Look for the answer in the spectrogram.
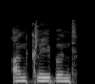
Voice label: "anklebend", German; adjectives

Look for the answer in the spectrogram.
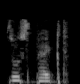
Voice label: "suspekt", German; adjectives

